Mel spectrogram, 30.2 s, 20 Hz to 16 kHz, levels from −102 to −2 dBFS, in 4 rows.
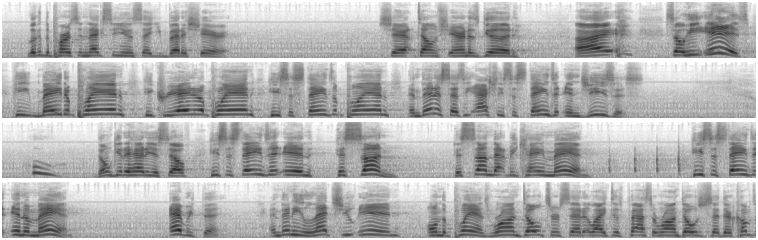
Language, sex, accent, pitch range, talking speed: English, male, American, 190-250 Hz, 180 wpm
